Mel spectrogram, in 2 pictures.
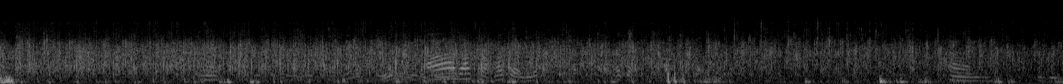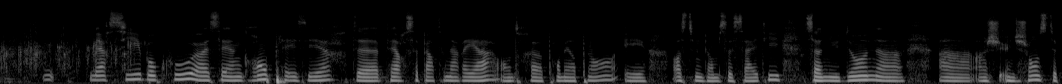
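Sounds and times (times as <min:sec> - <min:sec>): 
large audience applause welcoming a guest: 0:00.0 - 0:11.9
speech: 0:11.1 - 0:21.2.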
